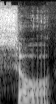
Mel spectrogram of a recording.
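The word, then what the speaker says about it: Soar: not an easy Oh River saw pronounced saw Thank You Adrienne that's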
